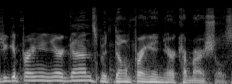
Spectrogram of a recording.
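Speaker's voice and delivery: plain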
